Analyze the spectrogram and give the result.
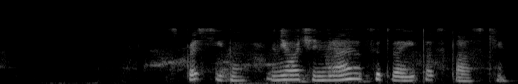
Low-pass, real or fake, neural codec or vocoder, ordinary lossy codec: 5.4 kHz; fake; codec, 44.1 kHz, 2.6 kbps, DAC; MP3, 24 kbps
